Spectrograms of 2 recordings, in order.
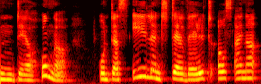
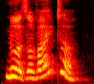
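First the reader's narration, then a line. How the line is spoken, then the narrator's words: Cheerful call. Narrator (German): rief die Konkurrenz fröhlich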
